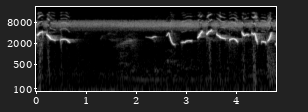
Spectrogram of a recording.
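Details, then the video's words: Male crested white-eye of East Nusa Tenggara singing at full volume: a few swooping whistles, a brief gap, then an accelerating string of sharp rising and falling whistled notes, against a steady high-pitched hiss. "Masteran Burung Opior Jambul Muda Biar Cepat Gacor Rajin Bunyi Siang Malam"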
